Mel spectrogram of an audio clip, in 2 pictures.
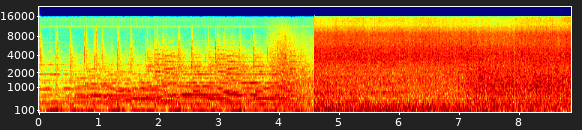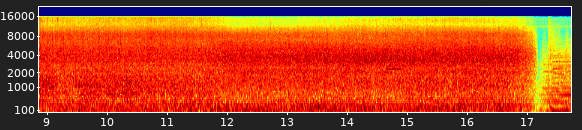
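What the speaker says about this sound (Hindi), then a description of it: "कराची में सरमा की पहली बारिश हो गई।" Steady heavy rain pours down in Karachi during the season's first winter rainfall, a dense continuous hiss that comes in abruptly after a few seconds of musical news intro and holds loud and unbroken until a sudden cutoff.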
